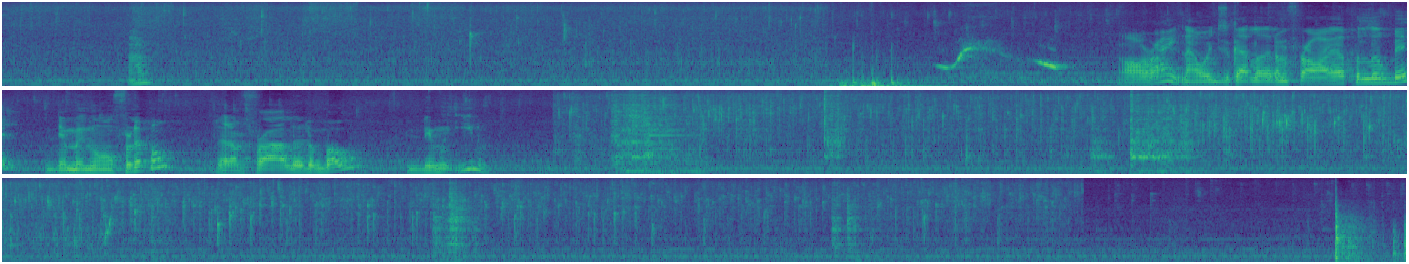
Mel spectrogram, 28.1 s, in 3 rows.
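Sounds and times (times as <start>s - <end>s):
fish frying in hot oil: 0.0s - 6.4s, 12.4s - 28.0s.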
